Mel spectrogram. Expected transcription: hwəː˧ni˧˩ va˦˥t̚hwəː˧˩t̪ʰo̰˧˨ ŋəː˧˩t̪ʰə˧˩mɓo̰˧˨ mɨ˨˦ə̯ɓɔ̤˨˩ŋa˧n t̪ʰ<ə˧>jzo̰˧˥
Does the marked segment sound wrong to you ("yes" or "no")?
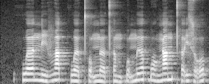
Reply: yes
